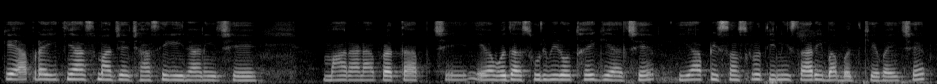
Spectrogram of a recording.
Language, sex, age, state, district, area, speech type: Gujarati, female, 30-45, Gujarat, Junagadh, urban, spontaneous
